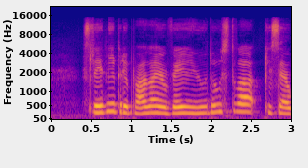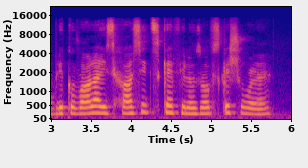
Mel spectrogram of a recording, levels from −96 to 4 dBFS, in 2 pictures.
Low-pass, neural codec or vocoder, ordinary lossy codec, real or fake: 14.4 kHz; codec, 32 kHz, 1.9 kbps, SNAC; none; fake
